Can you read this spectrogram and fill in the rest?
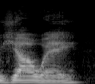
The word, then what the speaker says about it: Yahweh: Some pronounce this name Yahweh, and most Christians pronounce it Jehovah.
